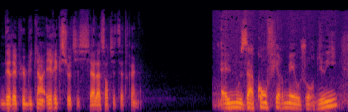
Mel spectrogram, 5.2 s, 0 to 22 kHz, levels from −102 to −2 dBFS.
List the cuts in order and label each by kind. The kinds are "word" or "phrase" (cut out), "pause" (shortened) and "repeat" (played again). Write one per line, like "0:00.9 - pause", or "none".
none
